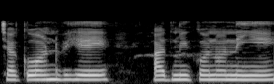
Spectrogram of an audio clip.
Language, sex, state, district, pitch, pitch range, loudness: Chhattisgarhi, female, Chhattisgarh, Raigarh, 220 Hz, 215-220 Hz, -16 LUFS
